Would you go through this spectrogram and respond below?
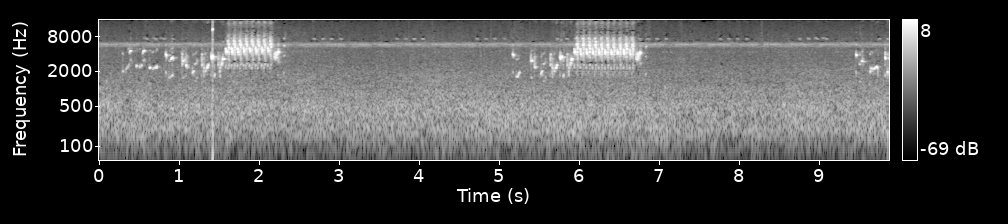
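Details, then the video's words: Marsh wren repeating its song about every four seconds in early morning from dune shrubs around a nest, ten meters from the high tide line: brief chattering intro then a loud buzzy rattle. Cricket drone, wind and waves beneath. "Marsh Wren Calls from Dune Vegetation"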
